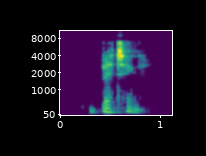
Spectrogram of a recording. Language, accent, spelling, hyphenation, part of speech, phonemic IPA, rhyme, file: English, Southern England, betting, bet‧ting, adjective / verb / noun, /ˈbɛ.tɪŋ/, -ɛtɪŋ, LL-Q1860 (eng)-betting.wav
- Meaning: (adjective) Describing one who bets or gambles; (verb) present participle and gerund of bet; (noun) The act of placing a bet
